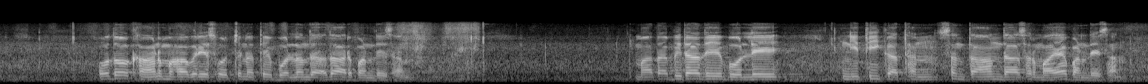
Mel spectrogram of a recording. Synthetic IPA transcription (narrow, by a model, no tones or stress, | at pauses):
od̪õːkʰaːnmʊɦaːbɾeːsoːt͡ʃənət̪eːboːlənd̪aːəd̪aːɾbəɳd̪eːsən | maːt̪aːpɪt̪aːd̪eːboːlːeː | niːt̪iːkət̪ʰənsənt̪aːnd̪aːsəɾmaːjaːbəɳd̪eːsə̰n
